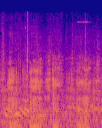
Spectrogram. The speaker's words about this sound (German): Ein junger Hund will eine leere Plastikflasche mit dem Maul fassen, aber es klappt nicht. Die Flasche rutscht ihm immer wieder aus dem Maul heraus.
